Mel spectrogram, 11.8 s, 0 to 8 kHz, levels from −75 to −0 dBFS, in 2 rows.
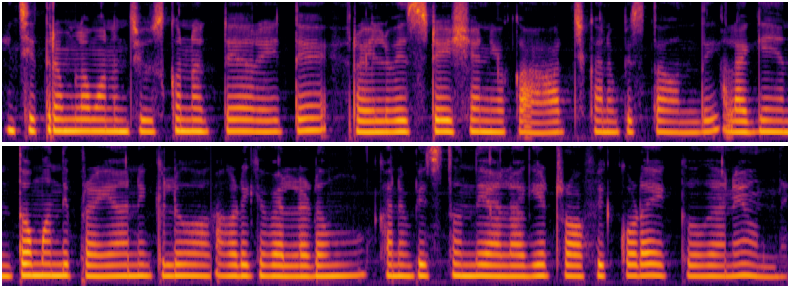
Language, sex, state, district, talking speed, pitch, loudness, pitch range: Telugu, female, Andhra Pradesh, Visakhapatnam, 90 wpm, 235 Hz, -17 LUFS, 230-245 Hz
